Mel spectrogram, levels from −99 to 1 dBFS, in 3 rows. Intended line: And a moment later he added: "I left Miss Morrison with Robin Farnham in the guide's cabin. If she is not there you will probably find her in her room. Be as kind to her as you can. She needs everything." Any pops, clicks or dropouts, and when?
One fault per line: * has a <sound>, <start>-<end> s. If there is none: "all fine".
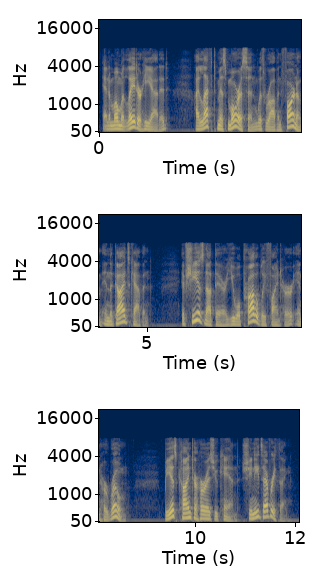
all fine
